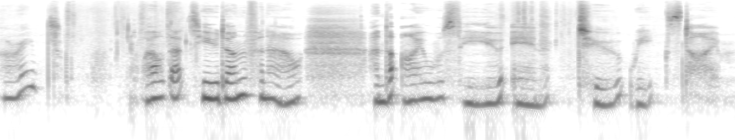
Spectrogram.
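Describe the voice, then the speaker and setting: Woman playing a calm vampire dentist, whispered ASMR, slow, mellow, soft-spoken and instructive. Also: a little high, husky. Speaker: ASMR roleplay artist.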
